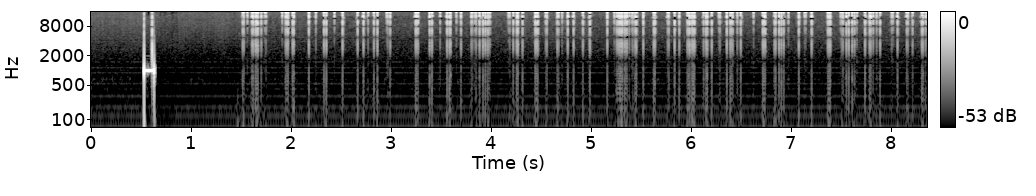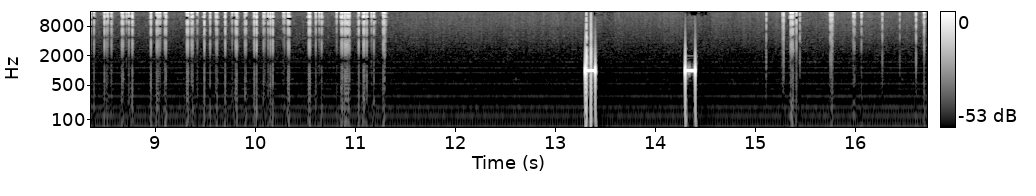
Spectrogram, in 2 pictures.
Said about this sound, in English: Listen now to a steady sine tone at 17.4 kHz and its modulated version, oscillating between 17 and 20 kHz at 3 times per second. The pips indicate that the sound is about to play.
